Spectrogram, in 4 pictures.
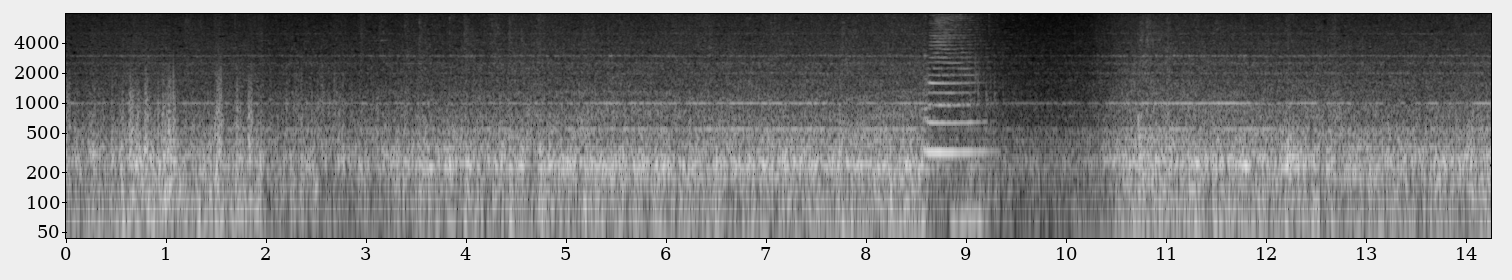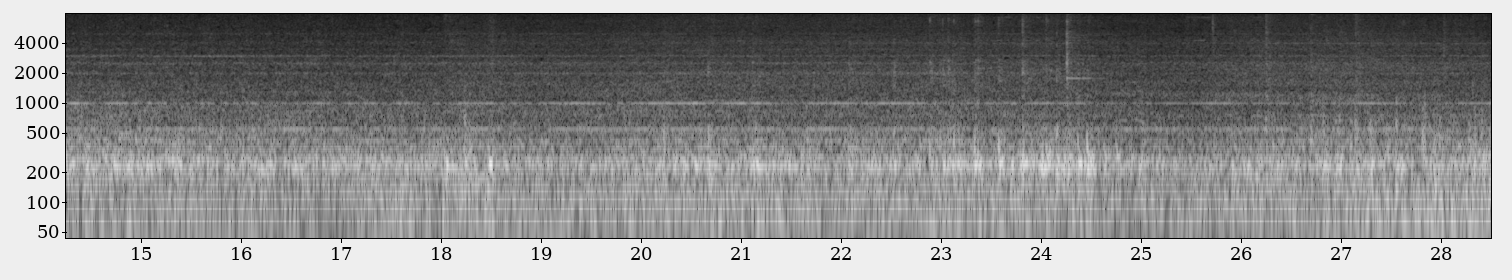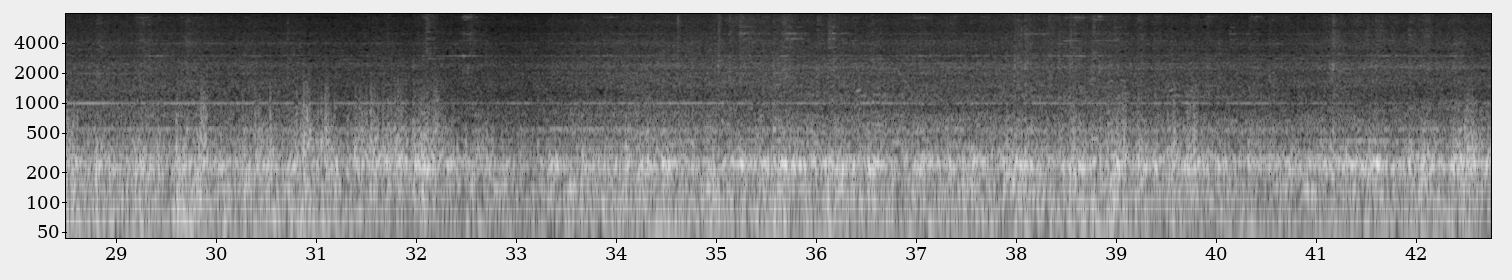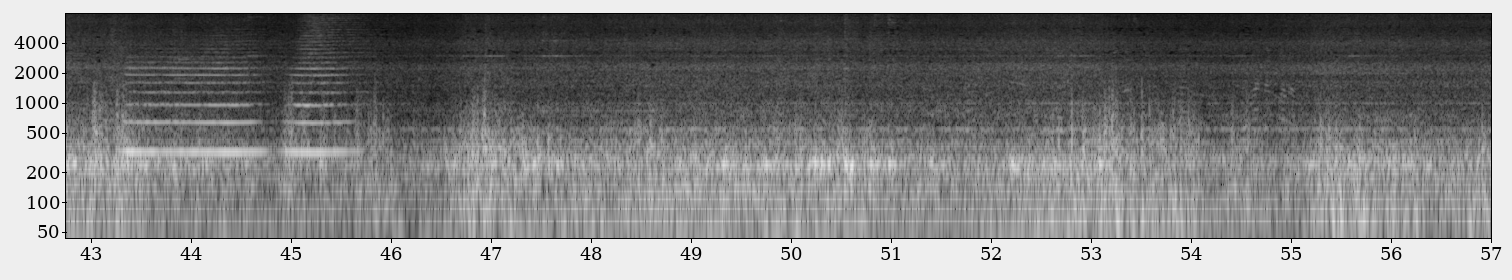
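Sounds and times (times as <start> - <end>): train rumbling on track: 0.0 - 57.0
train horn blast: 8.5 - 9.4, 43.2 - 46.0.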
